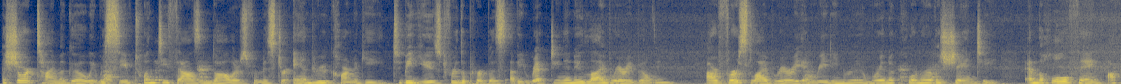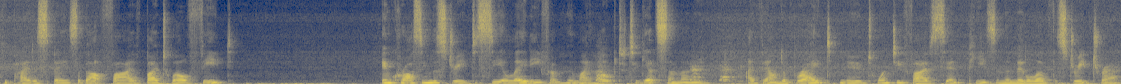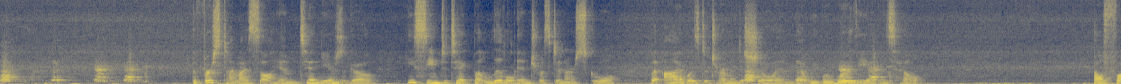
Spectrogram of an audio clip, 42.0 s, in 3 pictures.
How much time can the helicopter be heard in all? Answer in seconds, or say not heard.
not heard.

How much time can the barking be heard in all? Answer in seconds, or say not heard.
9 s.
